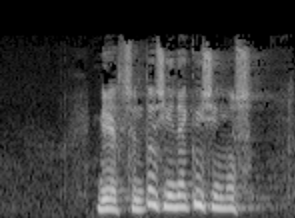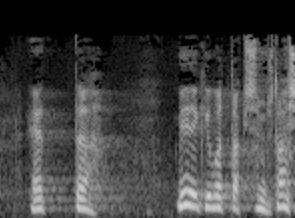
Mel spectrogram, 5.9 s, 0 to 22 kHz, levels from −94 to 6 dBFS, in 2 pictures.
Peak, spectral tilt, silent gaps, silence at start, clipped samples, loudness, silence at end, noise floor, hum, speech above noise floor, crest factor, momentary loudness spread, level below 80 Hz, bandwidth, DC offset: -6 dBFS; -4 dB/octave; none; 0.95 s; under 0.1%; -20 LUFS; 0 s; -58 dBFS; none; 39 dB; 16 dB; 9 LU; -66 dBFS; 11.5 kHz; under 0.1%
